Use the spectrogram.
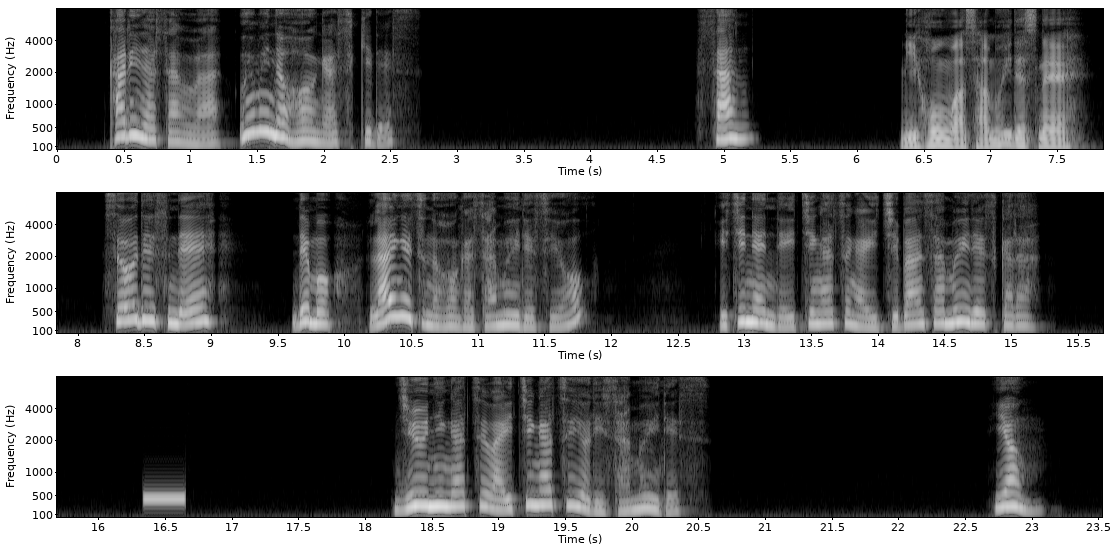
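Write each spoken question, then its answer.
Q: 12月は1月より寒いです。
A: × (1月が一番寒い)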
